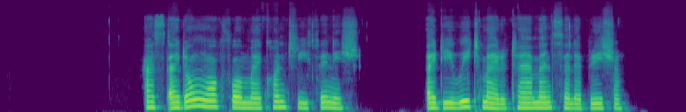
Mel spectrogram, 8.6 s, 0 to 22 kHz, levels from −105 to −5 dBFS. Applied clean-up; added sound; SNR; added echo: neural mask model Resemble Enhance denoiser.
